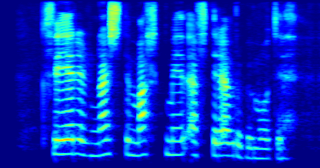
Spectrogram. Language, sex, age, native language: Icelandic, female, 40-49, Icelandic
